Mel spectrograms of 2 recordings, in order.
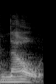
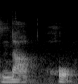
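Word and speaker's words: Naho: I had her name wrong earlier. I was calling her Now. There's a lot of, Now is a common girl's name, and I thought it was Now, but I didn't hear it. It's Na-ho. Na-ho. It's two syllables.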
